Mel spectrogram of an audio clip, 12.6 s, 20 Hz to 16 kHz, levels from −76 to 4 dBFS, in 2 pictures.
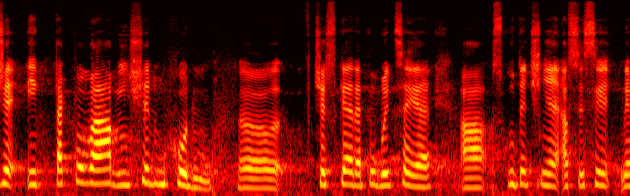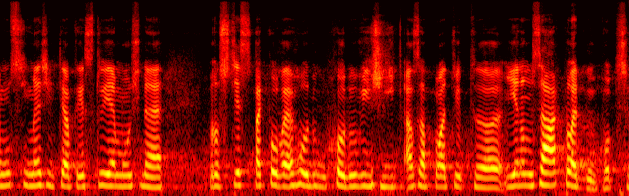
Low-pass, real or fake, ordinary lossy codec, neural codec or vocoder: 14.4 kHz; fake; Opus, 32 kbps; codec, 44.1 kHz, 3.4 kbps, Pupu-Codec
